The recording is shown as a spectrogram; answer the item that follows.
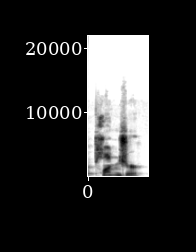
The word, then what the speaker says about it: plunger: This is a plunger. Plunger. Use the regular N and the J sound, like juice.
